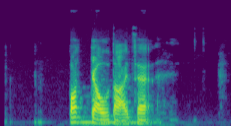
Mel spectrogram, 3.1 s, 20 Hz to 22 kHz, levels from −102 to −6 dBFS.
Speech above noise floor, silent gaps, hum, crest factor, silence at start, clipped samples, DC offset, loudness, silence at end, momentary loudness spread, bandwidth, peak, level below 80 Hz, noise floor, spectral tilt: 47 dB; none; none; 20 dB; 0.95 s; under 0.1%; under 0.1%; -18 LUFS; 1.1 s; 5 LU; 9.2 kHz; -2 dBFS; -58 dBFS; -65 dBFS; -7 dB/octave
